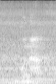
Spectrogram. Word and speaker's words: Bună: Bună. Like bună ziua. Do you know Spanish? Oh yeah, buenos dias. Yeah. It's like bună ziua. Buenos dias. Kind of. Close enough. Say it again. Bună ziua.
